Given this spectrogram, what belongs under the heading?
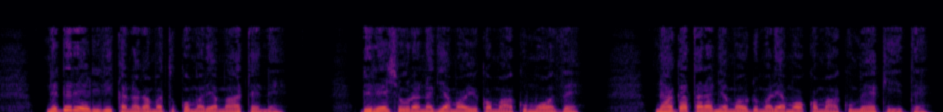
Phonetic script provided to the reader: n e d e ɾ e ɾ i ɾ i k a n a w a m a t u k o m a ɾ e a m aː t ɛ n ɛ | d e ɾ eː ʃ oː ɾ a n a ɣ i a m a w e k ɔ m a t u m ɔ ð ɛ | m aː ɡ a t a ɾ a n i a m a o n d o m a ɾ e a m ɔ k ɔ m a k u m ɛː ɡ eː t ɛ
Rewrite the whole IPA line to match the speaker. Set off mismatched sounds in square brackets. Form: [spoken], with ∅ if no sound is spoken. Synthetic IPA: n e d e ɾ e ɾ i ɾ i k a n a [ɣ] a m a t u k o m a ɾ e a m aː t ɛ n ɛ | d e ɾ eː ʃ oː ɾ a n a ɣ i a m a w e k ɔ m a [k] u m ɔ ð ɛ | [n] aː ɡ a t a ɾ a n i a m a o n d o m a ɾ e a m ɔ k ɔ m a k u m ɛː [k] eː t ɛ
